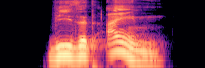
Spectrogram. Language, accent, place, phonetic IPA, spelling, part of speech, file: German, Germany, Berlin, [ˌviːzət ˈaɪ̯n], wieset ein, verb, De-wieset ein.ogg
- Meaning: second-person plural subjunctive II of einweisen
